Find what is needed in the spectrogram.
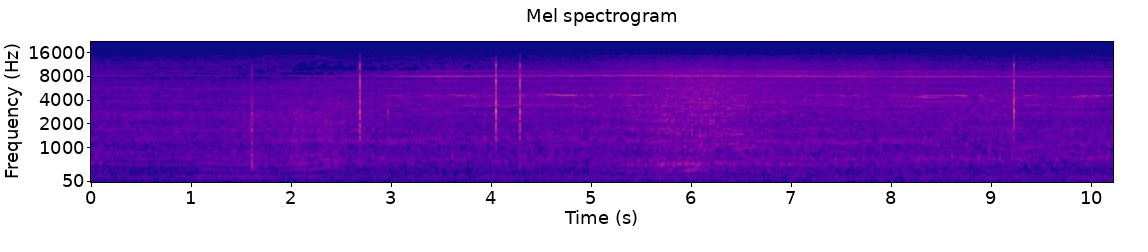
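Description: Quadcopter drone's propellers whining in flight, the pitch of its motors wavering, getting louder toward about six seconds in. A few sharp clicks come through it.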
